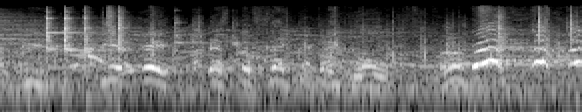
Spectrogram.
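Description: Spectators chattering, many voices at once, with the drumming paused. A few sharp knocks sound within the first second or so.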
